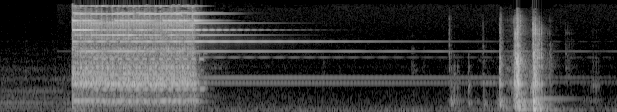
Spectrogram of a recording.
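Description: An old-fashioned telephone bell rings loudly in one burst of about a second, its tones lingering as they fade, followed by a short clatter like a handset being lifted.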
